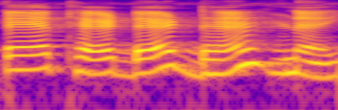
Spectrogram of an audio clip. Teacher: ये अगले भाग से आवाज़ आ रही है, यानी कि मूर्धा से आवाज़ आ रही है, तो ये कौन से हो गए? मूर्धन्य हो गए।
